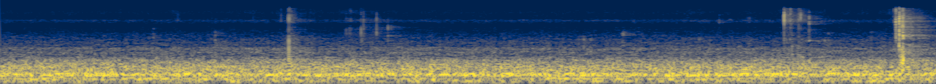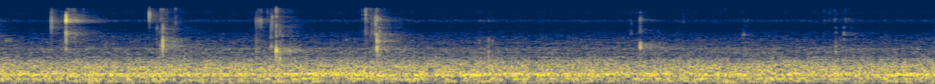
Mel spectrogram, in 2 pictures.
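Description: Close-up mouth sounds of a person chewing banana: wet smacks and clicks of the lips and tongue, about two a second in the middle of the stretch, over a steady room hum.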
